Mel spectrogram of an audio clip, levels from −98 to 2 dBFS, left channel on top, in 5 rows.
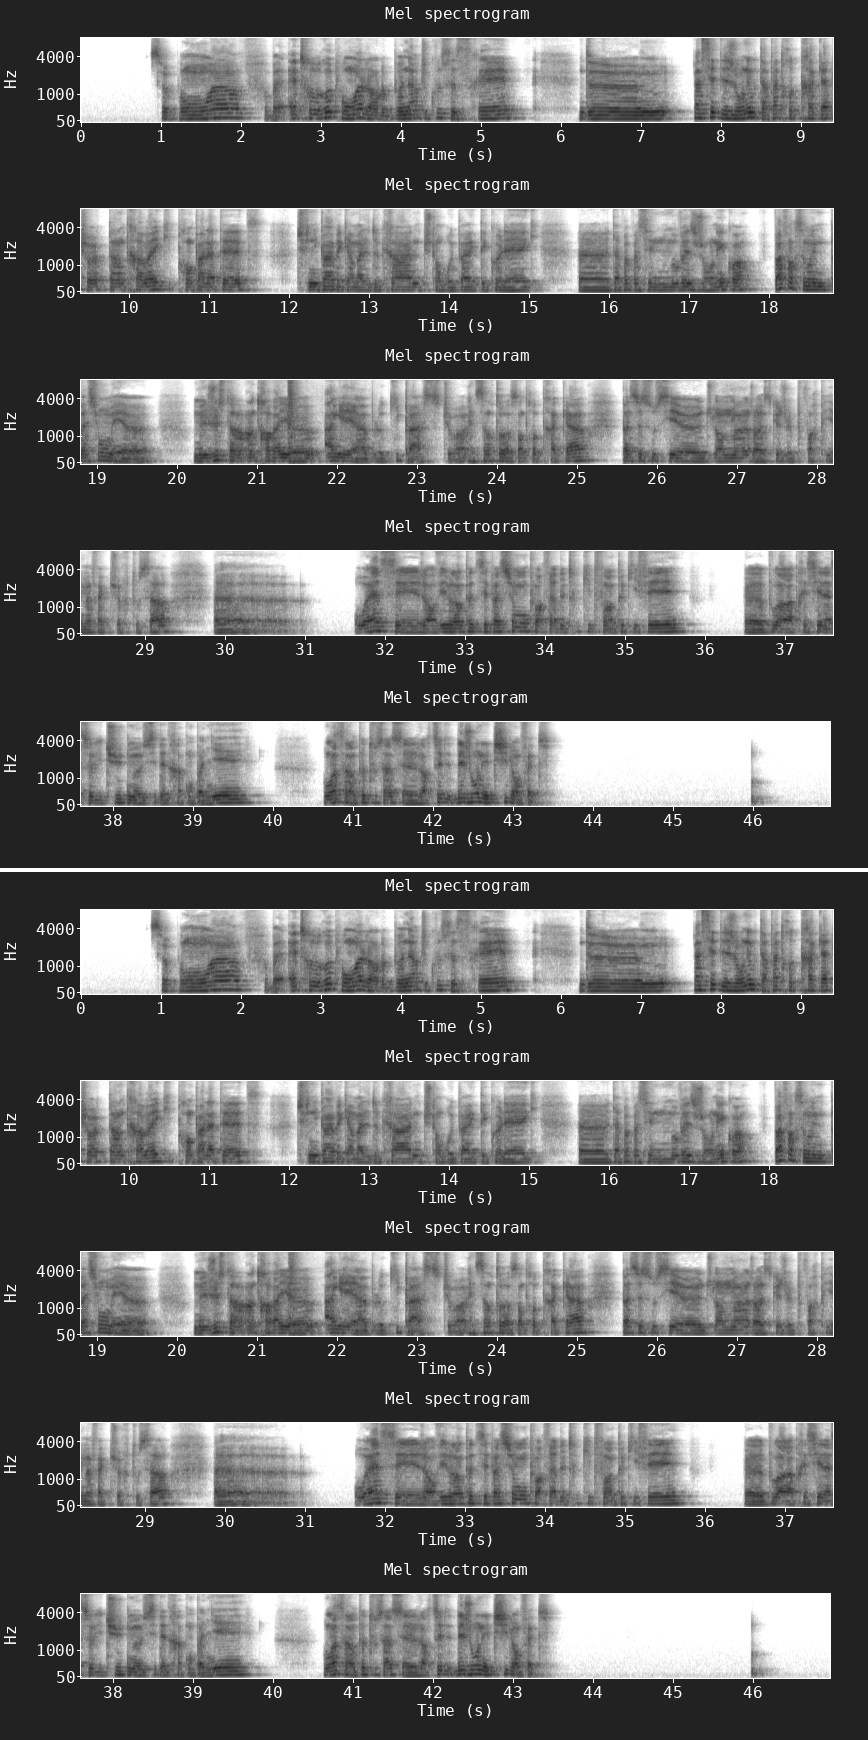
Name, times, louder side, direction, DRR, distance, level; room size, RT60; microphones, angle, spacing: voice 1, 0.9-5.4 5.8-7.4 7.7-11.6 11.9-17.7 18.1-30.9 31.6-35.7 36.5-39.7 40.6-43.5, equal, 5° right, 2 dB, 1.9 m, -22 dB
Fire, 21.1-23.1, left 4 dB, 85° left, 3.6 m, -33 dB
8.3 x 6.4 x 7.5 m, 0.36 s
head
